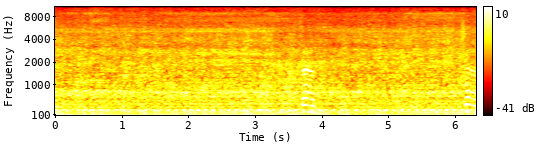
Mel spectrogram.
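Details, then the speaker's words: 1976 Ski Nautique inboard with Pertronix D231801 distributor, first start after restoration, weak battery: deep steady rumble, tach reading 1,000 rpm with 50 psi oil pressure; idle a little high. "Auto pressure is reading heavy 50 pounds oil pressure the attack is reading a thousand which is a little high"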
